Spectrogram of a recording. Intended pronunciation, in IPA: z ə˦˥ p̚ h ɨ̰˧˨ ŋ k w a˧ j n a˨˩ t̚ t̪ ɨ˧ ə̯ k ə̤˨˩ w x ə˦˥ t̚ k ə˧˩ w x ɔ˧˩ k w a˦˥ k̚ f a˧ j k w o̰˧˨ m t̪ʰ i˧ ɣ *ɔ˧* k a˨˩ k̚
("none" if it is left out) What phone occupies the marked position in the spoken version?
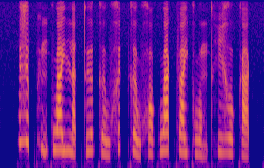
o˧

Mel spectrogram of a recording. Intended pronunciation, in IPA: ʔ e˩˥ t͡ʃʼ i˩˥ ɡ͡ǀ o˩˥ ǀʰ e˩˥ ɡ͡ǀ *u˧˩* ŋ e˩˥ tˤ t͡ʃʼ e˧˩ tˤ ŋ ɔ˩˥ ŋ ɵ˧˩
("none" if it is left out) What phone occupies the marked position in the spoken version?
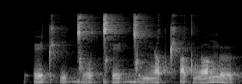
u˧˩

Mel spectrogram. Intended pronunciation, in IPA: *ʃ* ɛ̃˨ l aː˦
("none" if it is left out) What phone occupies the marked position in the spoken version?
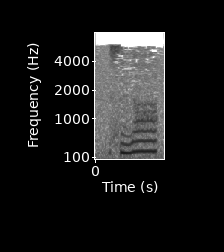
s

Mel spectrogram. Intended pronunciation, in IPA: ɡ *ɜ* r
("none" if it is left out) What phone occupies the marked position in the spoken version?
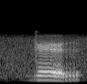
ɛ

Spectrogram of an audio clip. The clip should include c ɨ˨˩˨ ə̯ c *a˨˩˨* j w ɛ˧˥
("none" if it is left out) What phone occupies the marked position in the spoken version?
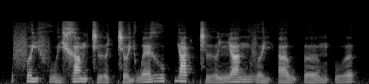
ə˨˩˨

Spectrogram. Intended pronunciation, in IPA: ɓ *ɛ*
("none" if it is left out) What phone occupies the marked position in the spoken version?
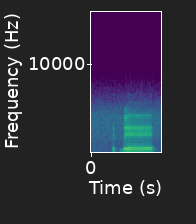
ɛ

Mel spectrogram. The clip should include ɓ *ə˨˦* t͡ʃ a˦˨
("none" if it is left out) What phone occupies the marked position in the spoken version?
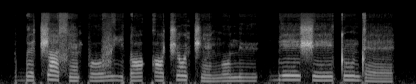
ə˨˦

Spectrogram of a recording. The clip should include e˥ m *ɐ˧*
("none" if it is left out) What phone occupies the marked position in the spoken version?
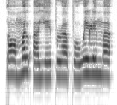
ɐ˥˧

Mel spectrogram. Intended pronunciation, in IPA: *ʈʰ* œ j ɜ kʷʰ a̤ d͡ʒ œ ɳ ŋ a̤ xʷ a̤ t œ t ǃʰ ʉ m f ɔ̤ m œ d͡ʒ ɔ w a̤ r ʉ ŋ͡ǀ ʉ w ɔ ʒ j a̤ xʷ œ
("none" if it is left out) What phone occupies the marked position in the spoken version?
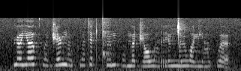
ɳ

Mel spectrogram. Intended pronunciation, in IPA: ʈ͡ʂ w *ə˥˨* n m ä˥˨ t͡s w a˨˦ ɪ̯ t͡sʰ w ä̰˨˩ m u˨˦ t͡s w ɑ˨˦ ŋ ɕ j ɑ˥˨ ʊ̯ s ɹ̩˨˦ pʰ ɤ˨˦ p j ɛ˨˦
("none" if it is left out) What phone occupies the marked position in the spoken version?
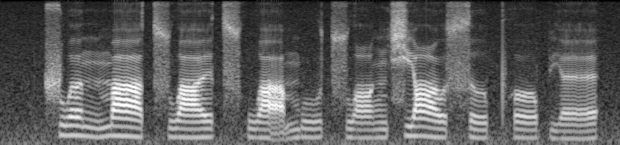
ə˥˨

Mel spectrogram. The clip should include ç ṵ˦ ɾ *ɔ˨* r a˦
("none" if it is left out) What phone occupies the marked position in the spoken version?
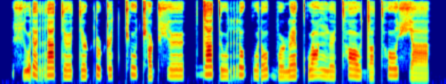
ə˨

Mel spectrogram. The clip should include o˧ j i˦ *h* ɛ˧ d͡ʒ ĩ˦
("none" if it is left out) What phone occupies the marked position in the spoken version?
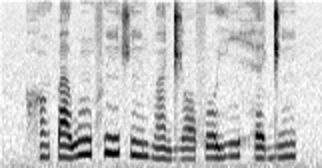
h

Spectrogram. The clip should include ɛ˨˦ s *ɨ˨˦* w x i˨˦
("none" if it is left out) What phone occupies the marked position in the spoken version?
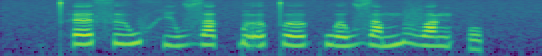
ɨ˨˦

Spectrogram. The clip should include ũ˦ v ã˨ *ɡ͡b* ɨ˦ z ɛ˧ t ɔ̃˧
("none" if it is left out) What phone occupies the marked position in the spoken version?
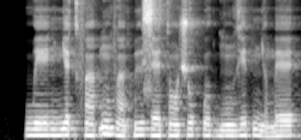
k͡p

